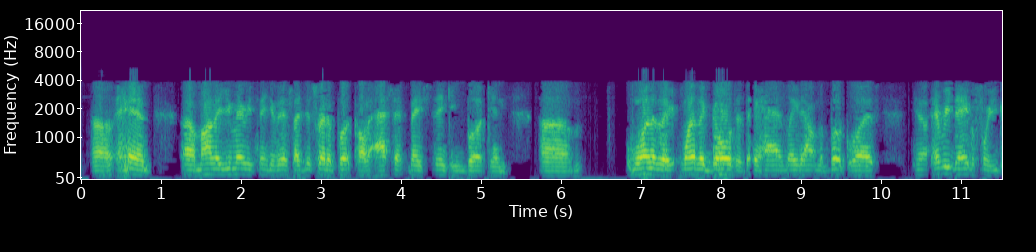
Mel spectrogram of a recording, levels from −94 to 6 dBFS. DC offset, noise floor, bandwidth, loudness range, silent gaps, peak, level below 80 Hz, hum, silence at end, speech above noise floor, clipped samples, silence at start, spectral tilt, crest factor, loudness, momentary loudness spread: under 0.1%; -58 dBFS; 4.1 kHz; 5 LU; none; 0 dBFS; -56 dBFS; none; 0 s; 44 dB; under 0.1%; 0.15 s; -8.5 dB/octave; 14 dB; -14 LUFS; 14 LU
